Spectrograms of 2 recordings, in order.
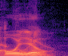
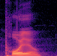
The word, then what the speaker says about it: Pollo: P-O-Y-O. Say it like that. – Pollo. Pollo.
